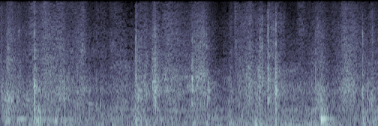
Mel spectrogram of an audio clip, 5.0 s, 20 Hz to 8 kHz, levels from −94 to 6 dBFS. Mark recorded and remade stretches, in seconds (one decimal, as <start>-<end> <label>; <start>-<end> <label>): 0.0-0.4 recorded; 0.4-1.0 remade; 1.0-1.5 recorded; 1.5-2.0 remade; 2.0-3.0 recorded; 3.0-4.1 remade; 4.1-5.0 recorded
